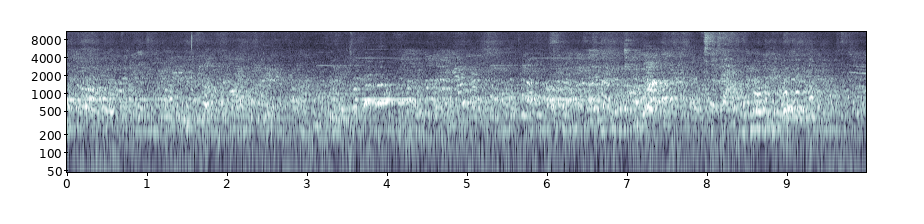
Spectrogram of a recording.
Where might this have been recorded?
in a cafe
